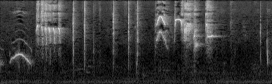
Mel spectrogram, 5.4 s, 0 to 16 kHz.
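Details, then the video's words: White-rumped shama lure song: a downslurred whistle, then harsh buzzy chattering bursts, sharp clicks, and sweeping high whistled notes that rise and fall, delivered in an irregular, varied sequence. "SUARA BURUNG MURAI PIKAT 2022"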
